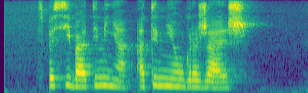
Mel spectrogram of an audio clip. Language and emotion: Russian, neutral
